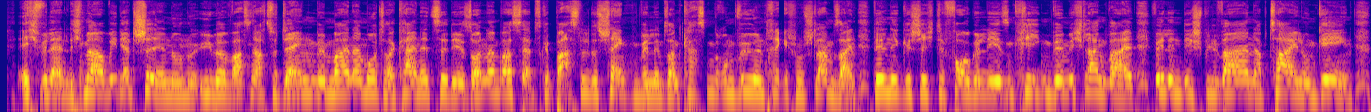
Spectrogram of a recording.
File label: rap; vocalign pro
